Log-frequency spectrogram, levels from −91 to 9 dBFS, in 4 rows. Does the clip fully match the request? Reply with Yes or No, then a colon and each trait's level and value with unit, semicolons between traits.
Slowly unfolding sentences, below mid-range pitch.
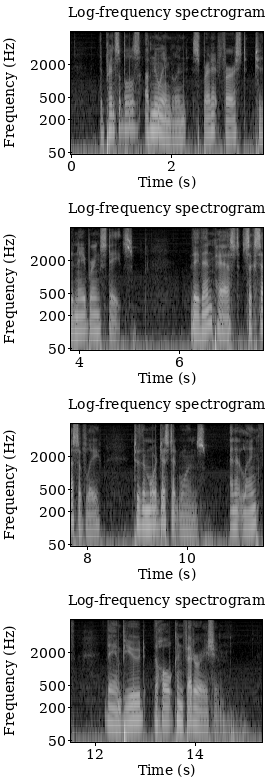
Yes: slow, 115 wpm; low, 105 Hz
